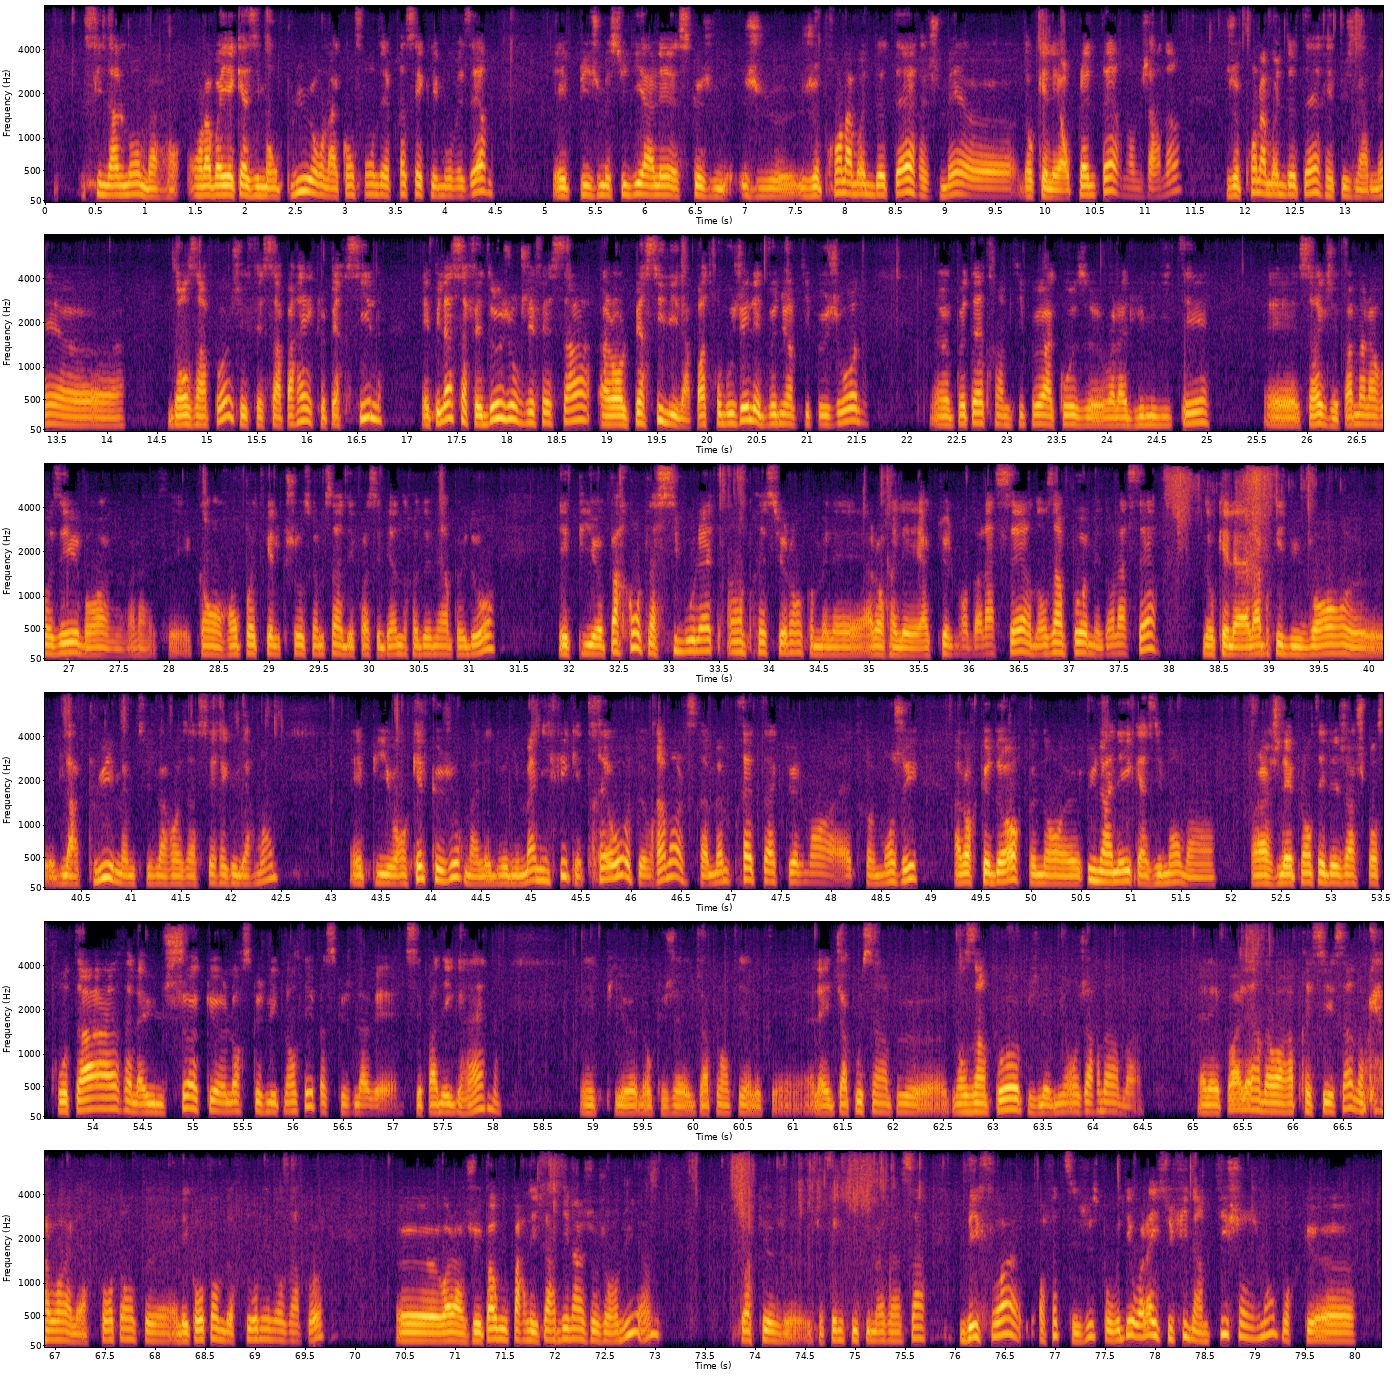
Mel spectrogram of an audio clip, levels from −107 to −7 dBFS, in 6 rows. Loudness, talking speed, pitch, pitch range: -25 LUFS, 230 wpm, 135 Hz, 120-155 Hz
